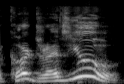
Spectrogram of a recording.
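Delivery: slow hammed-up Russian accent. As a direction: land the punchline in a heavy Russian accent. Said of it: "my Russian accent starts surfacing again".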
